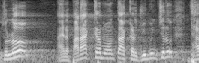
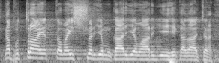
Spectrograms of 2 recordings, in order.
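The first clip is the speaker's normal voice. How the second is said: verse recitation. Shown as a demonstration.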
